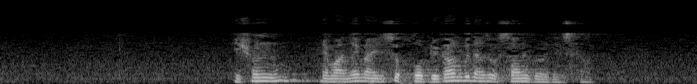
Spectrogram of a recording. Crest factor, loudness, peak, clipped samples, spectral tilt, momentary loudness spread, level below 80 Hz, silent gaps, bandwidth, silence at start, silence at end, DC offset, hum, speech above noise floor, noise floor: 18 dB; -23 LUFS; -6 dBFS; under 0.1%; -7.5 dB/octave; 13 LU; -56 dBFS; none; 10.5 kHz; 0 s; 0.4 s; under 0.1%; none; 26 dB; -49 dBFS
